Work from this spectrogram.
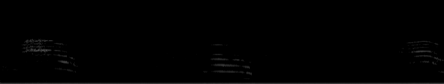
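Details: Persian cat meowing softly three times, short falling mews spaced about two seconds apart over low background hum.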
